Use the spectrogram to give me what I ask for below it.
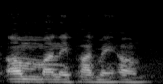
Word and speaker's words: Om Mani Padme Hum: There's this mantra in Buddhism that's, uh, you say it like, Om Mani Padme Hum um Mane Padme Hum means the jewel is in the lotus.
